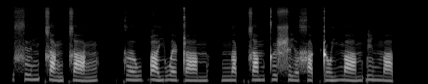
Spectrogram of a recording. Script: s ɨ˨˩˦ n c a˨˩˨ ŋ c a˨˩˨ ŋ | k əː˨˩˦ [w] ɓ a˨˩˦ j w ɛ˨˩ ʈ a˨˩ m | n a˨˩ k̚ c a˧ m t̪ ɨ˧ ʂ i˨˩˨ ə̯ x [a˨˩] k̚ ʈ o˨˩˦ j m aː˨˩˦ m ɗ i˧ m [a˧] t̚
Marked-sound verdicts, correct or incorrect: correct, correct, incorrect: a˨˩

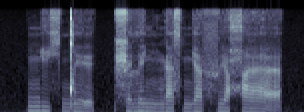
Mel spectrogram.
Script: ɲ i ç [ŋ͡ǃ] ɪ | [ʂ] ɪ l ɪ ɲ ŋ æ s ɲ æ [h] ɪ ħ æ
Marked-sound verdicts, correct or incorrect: correct, correct, incorrect: f

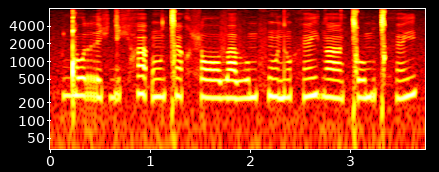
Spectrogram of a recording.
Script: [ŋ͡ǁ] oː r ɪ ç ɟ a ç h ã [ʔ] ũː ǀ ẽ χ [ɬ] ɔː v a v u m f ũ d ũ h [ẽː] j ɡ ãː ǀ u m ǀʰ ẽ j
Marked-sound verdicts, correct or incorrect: incorrect: ŋ͡ǃ, correct, correct, incorrect: ẽ

